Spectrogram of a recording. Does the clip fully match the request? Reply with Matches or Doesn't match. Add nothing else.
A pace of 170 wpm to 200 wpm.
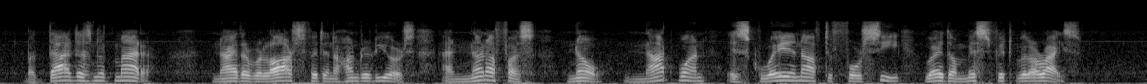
Doesn't match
